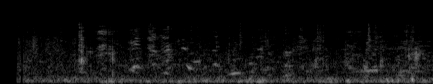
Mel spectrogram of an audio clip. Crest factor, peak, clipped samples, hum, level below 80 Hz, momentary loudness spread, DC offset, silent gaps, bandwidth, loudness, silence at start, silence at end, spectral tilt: 20 dB; -24 dBFS; under 0.1%; none; -68 dBFS; 6 LU; under 0.1%; none; 7.6 kHz; -45 LUFS; 0.15 s; 0 s; -4.5 dB/octave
